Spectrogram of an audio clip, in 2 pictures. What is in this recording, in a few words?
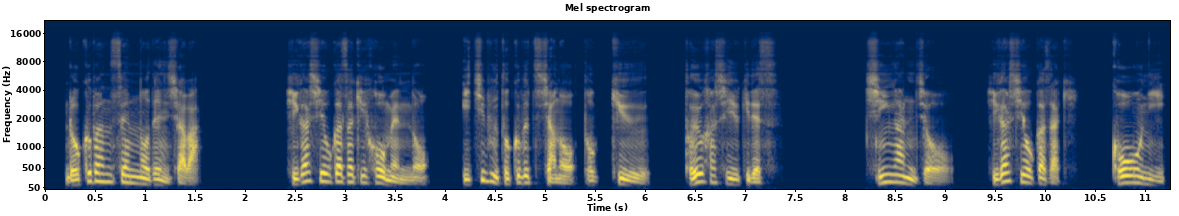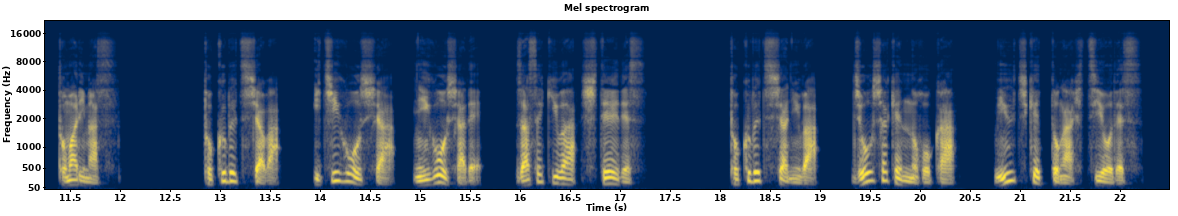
arrival limited, st announce; toyohashi; meitetsu; chiryust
